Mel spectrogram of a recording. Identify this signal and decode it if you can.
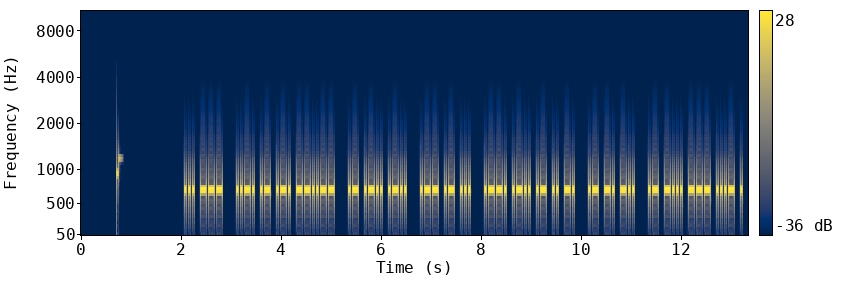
Morse code, heard as a keyed tone, about 30 wpm, 700 Hz. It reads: SO FAR, ALL WAS PLAIN AND ABOVE
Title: Sentences from Top 1000 Words - Review Part 4 - 30wpm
